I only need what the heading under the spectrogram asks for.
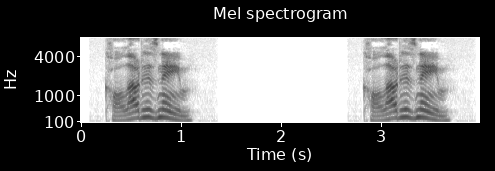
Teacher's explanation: that H in the middle of sentences normally not pronounced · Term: link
